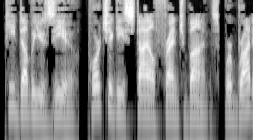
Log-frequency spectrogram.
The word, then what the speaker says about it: pãozinho: producer of these nuts, and pauzinho, pronounced PWZU, Portuguese-style French buns, were brought in by the Portuguese.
